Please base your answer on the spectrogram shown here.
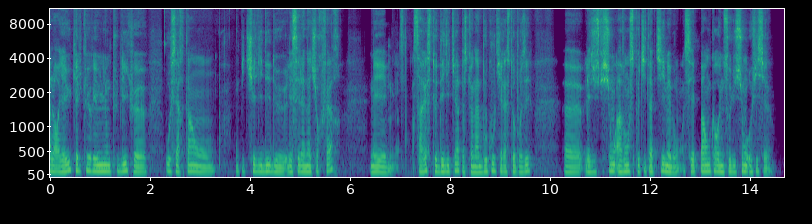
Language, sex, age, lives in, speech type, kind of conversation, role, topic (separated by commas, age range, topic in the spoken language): French, male, 20-24, France, read, expert-assistant, expert, Quelles solutions peut-on envisager pour limiter l’érosion du littoral en France, face à la montée du niveau de la mer ?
